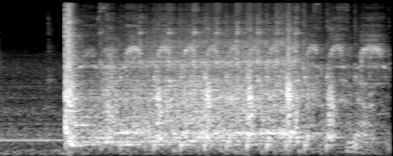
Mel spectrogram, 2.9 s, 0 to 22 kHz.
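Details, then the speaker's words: Snapper SR-series with a 10 HP Briggs & Stratton engine, stored 10 years, electric start, cold weather: steady starter cranking at about three pulses a second with no firing or catch, because there is no spark. "Okay, I'm not getting anything. Now we're going to try one more thing. We're going to try grounding the electrode with my ground wire to something a little bit better, like a fin on the motor, just to see."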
